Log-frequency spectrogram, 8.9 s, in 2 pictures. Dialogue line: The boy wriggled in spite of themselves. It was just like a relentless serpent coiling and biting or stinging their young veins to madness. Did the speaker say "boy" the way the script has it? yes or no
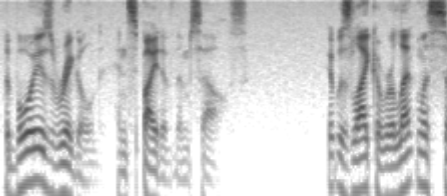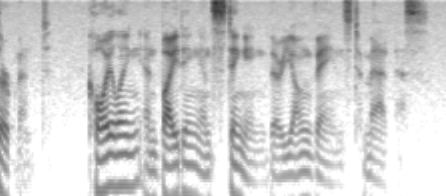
no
